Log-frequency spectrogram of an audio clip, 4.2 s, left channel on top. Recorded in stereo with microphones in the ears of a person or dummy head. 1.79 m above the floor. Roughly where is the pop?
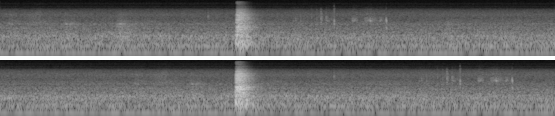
Right.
